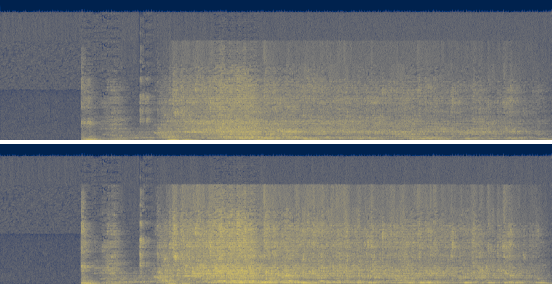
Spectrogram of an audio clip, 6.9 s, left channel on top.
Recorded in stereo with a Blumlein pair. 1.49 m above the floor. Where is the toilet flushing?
65° right, 3 m.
